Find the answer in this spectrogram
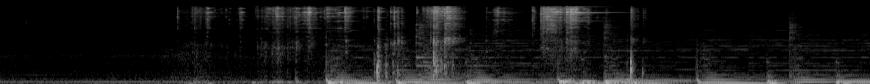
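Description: Metal bonsai tools clinking against each other as they are put back into an aluminium tool case, a handful of sharp chinks, over background music that comes in about three seconds in.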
